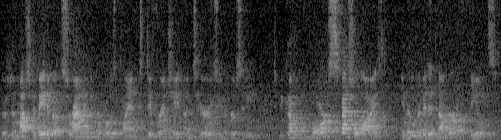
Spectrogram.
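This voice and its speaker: A man's voice: medium pitch, quick pace, hardly any pauses. A man moderating a university panel discussion, introducing speakers and laying out the schedule with joking asides. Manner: lively, joking asides while reading introductions. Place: large lecture hall. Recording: echoey hall from far off, faint hiss.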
